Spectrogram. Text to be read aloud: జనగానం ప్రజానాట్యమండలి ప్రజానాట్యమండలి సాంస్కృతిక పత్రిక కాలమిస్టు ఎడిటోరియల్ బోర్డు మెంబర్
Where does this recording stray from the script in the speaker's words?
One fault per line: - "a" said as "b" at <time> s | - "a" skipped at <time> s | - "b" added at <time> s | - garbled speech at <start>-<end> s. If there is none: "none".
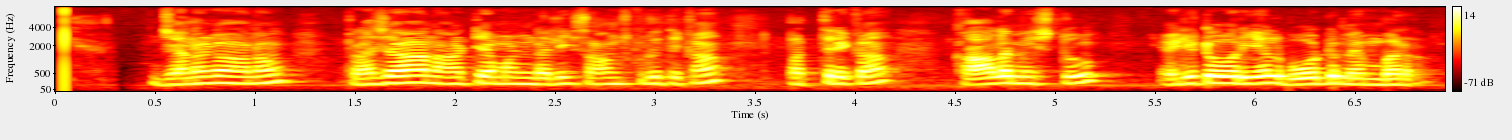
- "ప్రజానాట్యమండలి" skipped at 2.6 s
